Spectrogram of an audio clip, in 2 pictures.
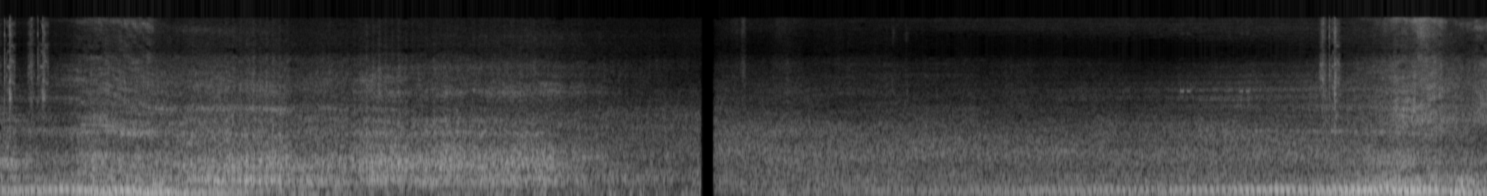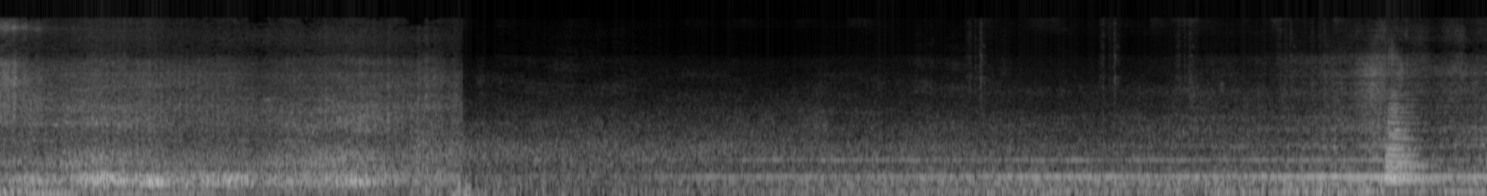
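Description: VIA Rail passenger train, a diesel locomotive hauling LRC coaches, passing at speed: engine running and wheels rumbling steadily on the rails. Near the end a steady tone comes in as a CN freight led by diesel locomotives approaches.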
